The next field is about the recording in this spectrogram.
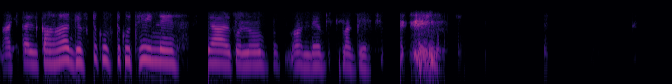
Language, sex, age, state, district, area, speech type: Dogri, female, 18-30, Jammu and Kashmir, Jammu, rural, conversation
